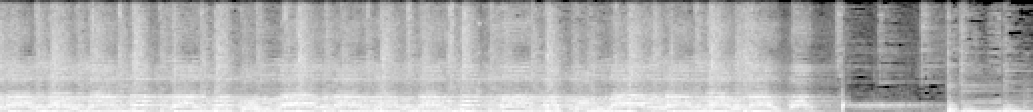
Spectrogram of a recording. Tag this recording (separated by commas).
Music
